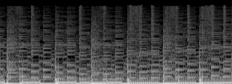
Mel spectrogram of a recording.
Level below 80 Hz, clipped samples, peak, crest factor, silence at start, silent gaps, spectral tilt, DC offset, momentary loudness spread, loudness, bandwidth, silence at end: -20 dBFS; under 0.1%; -4 dBFS; 12 dB; 0 s; none; -6 dB/octave; under 0.1%; 2 LU; -23 LUFS; 17 kHz; 0 s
